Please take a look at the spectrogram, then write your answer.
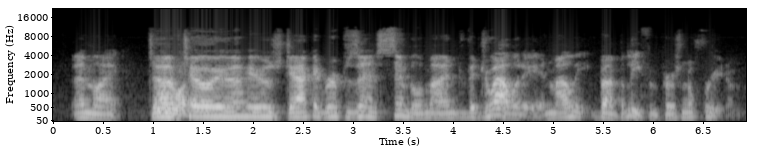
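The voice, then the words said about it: Imitates another person's voice. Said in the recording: “I can't do a Nicolas Cage impression, ... That was pretty good, though.”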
